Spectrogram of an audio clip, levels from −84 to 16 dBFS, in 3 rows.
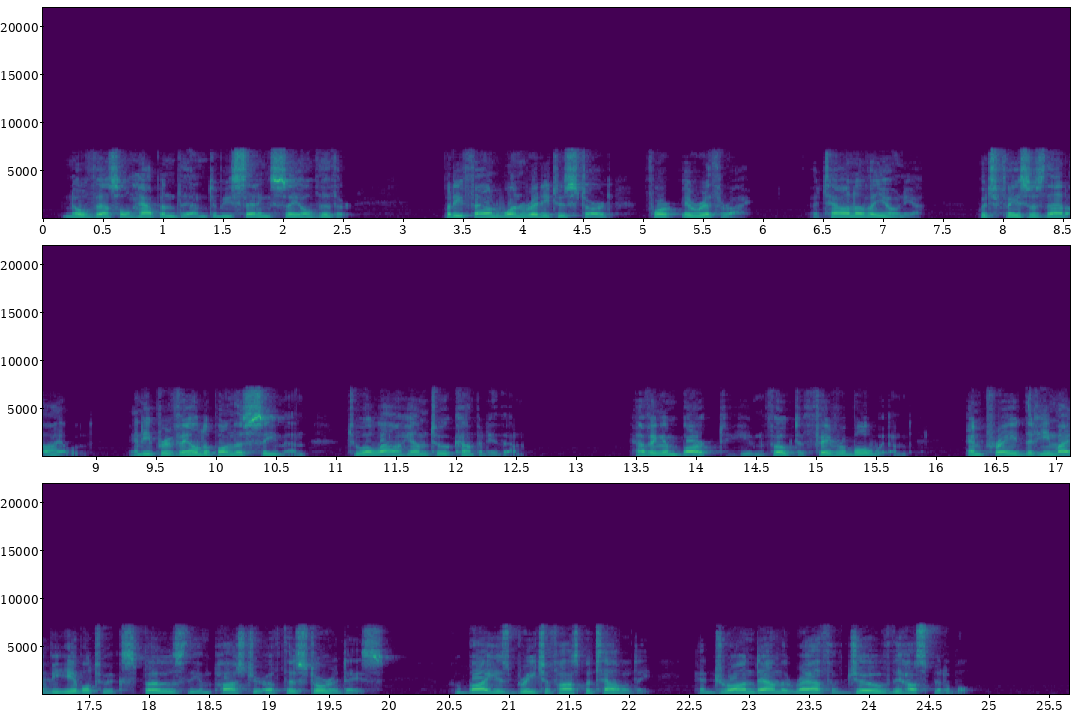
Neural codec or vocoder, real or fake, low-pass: none; real; 7.2 kHz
